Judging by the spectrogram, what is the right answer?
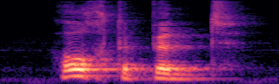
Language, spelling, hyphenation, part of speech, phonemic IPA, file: Dutch, hoogtepunt, hoog‧te‧punt, noun, /ˈɦoːx.təˌpʏnt/, Nl-hoogtepunt.ogg
- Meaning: 1. high point, acme, climax; zenith 2. altitude (the distance measured perpendicularly from a figure's vertex to the opposite side of the vertex)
